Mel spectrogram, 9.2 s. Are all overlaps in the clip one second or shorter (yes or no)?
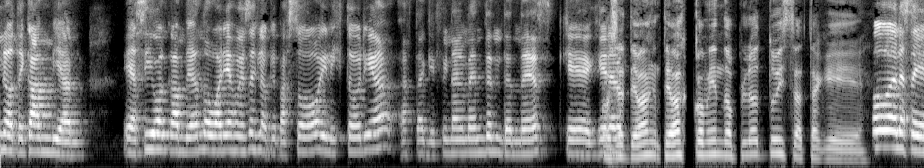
yes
